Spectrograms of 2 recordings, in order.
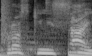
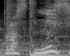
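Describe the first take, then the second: First: It is said in an older Greek pronunciation. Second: It is said in a modern Greek pronunciation.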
